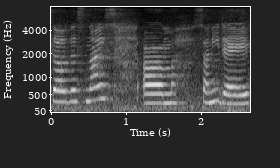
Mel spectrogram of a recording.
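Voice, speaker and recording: A woman's voice with ordinary pitch variation, amid audible room echo and noticeable background noise. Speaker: university student. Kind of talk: class presentation.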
